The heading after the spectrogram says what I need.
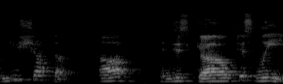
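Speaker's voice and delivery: firm, take-charge, dominant commanding voice. Retelling telling a screaming woman to leave: retelling a commanding voice. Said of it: "I must have said it with my dominant voice".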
